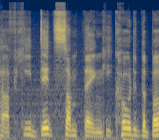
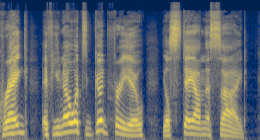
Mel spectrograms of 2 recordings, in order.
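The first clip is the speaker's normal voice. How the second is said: loud, pitched-up calling out in a character voice; 5 semitones higher, 5 dB louder than usual. Voicing a fence calling out a warning: calling out in character. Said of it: "the fence just calls out".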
